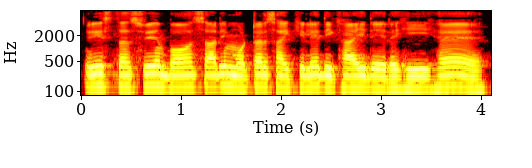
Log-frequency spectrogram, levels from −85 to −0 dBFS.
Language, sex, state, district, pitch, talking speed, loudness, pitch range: Hindi, male, Gujarat, Valsad, 120 Hz, 145 wpm, -14 LUFS, 115-125 Hz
